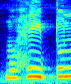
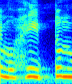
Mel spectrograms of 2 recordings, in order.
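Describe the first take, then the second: First: محیطن closed on a held N, "muheetunn"; wrong N ending. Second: محیطم closed on a held hummed M, "muheetumm"; M ending. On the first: Teacher showing learners what to avoid, ending in N. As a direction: end محیطن with the tongue-tip N. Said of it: "محیطن نہیں بولیں گے". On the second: Teacher showing tanween turned to meem, ending in M. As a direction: shut the lips on the end of محیطم. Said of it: "محیطم بولیں گے". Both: Shown as a demonstration.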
